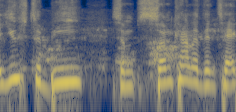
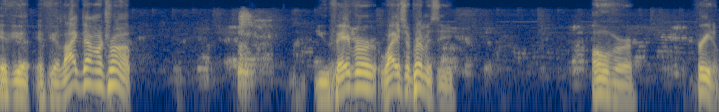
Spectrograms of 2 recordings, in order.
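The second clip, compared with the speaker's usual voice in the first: very low, deep speaking voice; 7 semitones lower than usual. Making a point about Trump supporters in a Barack Obama voice. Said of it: "let me use my Barack Obama voice".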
